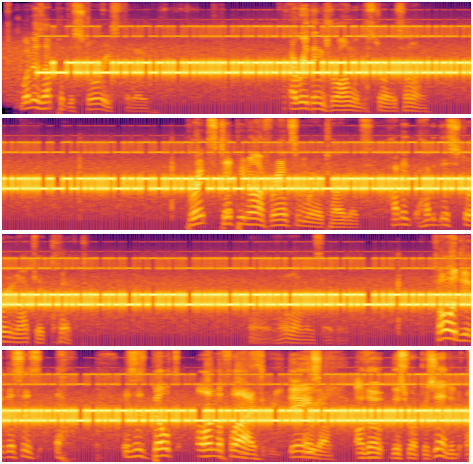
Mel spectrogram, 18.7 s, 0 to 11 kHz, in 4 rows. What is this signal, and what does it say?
RTTY (50 baud, 450 Hz shift), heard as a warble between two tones, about 1500 Hz centre, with static crashes and speech in English. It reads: ANONK JBAAL CMUOC CDLQP QRXVO RMWEK HTHMN GJWVF ZFPOY HJUZA CBLXA XFDKG WKRLB VQEQC AJLJW XELEA AZVBW DXIXB FPQYQ …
